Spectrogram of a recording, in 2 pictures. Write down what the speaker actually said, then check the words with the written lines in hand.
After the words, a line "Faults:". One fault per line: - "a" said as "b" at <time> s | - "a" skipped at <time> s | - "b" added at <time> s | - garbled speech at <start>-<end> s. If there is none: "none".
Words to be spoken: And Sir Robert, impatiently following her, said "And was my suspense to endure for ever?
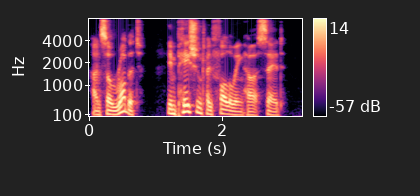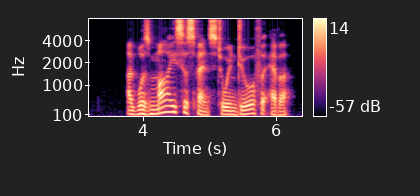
And Sir Robert, impatiently following her, said "And was my suspense to endure for ever?
Faults:
none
